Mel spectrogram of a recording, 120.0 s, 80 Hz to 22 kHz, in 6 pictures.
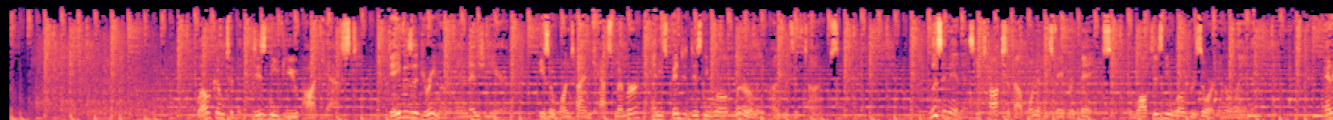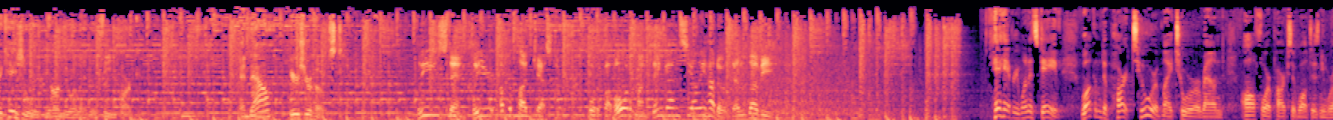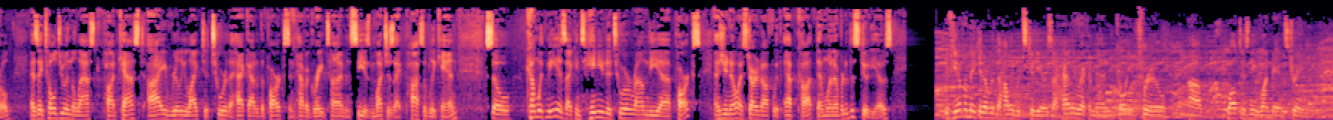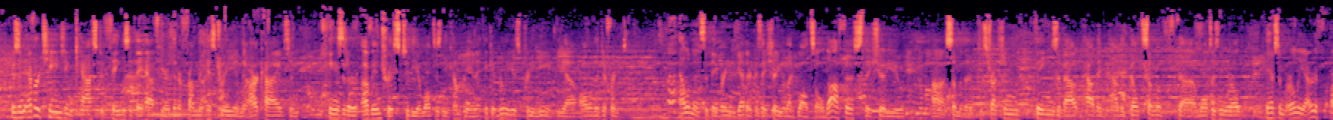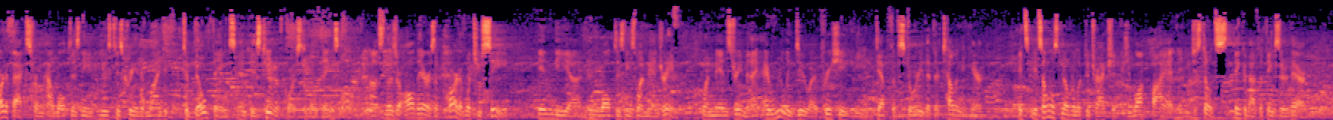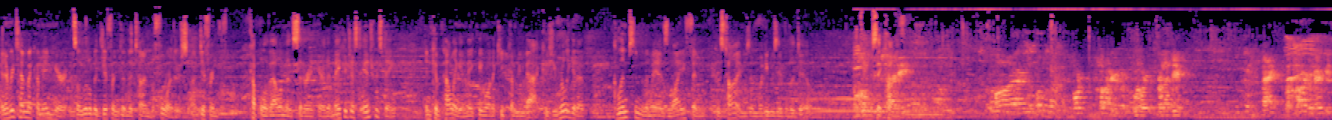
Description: Back in May, I took a trip to the parks, and started a 4-park adventure in a single day. On this podcast, you'll hear me head over to the Studios, then head for a quick nap - and then its off to the Animal Kingdom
